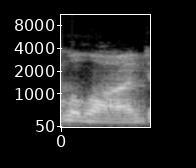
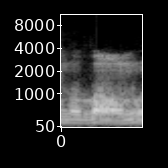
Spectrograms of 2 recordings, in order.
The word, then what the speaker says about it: Lalonde: Tampa Bay assistant coach Derek Lalonde, and it's not Lalonde, it's the traditional French pronunciation Lalonde, which was good to know today, has been announced as new head coach of the Detroit Red Wings.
